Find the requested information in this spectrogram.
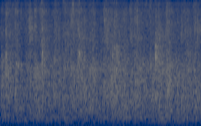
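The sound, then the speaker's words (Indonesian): Faint, even applause at a supplement and skincare product presentation, a soft continuous patter of many hands clapping at a steady level throughout. “Tepuk tangan dong.”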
